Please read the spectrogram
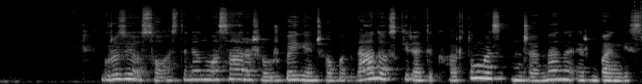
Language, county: Lithuanian, Utena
